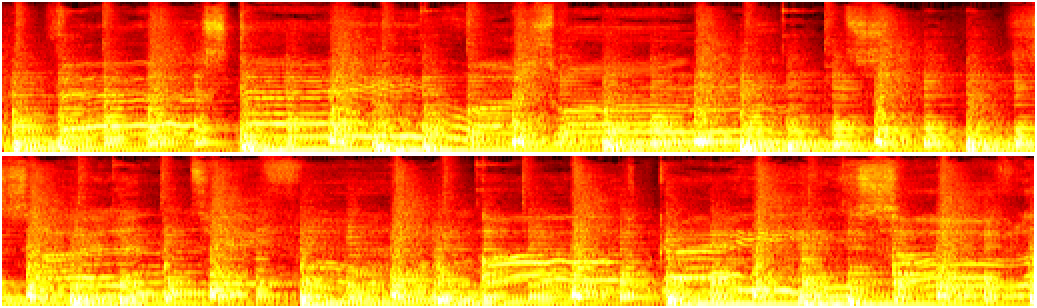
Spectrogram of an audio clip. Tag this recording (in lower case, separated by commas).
music, independent music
